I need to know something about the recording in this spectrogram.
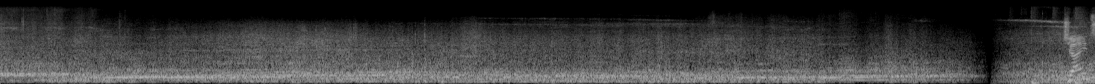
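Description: Race car engines roar past at high speed.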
